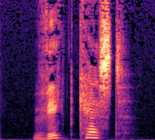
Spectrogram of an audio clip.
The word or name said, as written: vægtkast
